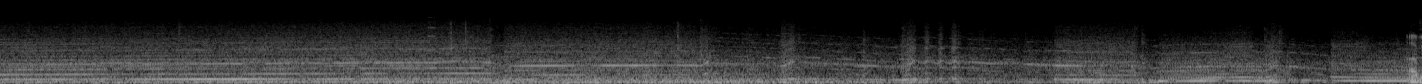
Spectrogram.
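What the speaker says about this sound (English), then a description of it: "I'd love the little backfire in the braking zone then" Race car engine in a racing video game revving hard and shifting, with a sharp backfire as it brakes into a corner; continuous loud engine tone with falling and rising pitch sweeps throughout.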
